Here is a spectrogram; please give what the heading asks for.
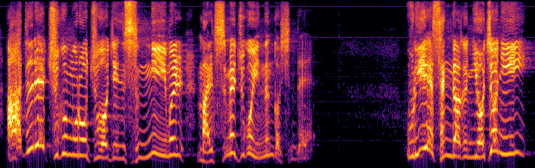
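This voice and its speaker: Male pastor, earnest sermon delivery, very high and gravelly, church hall reverb. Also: bright, forceful tone. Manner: earnest preaching with emphatic rising phrases. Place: church sanctuary.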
